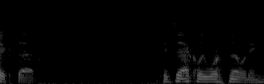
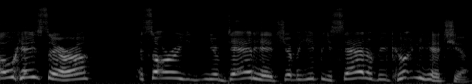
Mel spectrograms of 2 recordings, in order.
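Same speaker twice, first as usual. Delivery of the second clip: higher, louder mock reassurance; sarcastic mock comfort; 9 semitones higher, 7 dB louder than usual. Mocking a dad's excuse to Sarah, loud sarcastic. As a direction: exaggerate the fake comfort. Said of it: "mock quote of show's message".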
